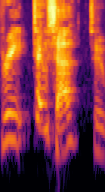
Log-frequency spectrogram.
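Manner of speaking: put-on light, slight British accent, pitched way up. Talking about Catwoman, doing a little Monty Python moment, slight British accent. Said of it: "I even did a little British accent on there".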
